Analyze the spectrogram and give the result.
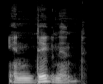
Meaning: Showing anger or indignation, especially at something unjust or wrong
- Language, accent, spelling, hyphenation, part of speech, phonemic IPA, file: English, US, indignant, in‧dig‧nant, adjective, /ɪnˈdɪɡ.nənt/, En-us-indignant.ogg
